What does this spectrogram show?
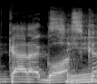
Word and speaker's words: Karagozwk: Caragosca. Sim. Bem tranquilo. Como que pronuncia? É fácil, né? Você pensa assim: "O cara gosta" e troca o tá por K.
